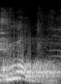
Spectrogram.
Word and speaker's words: chrome: In chrome. Yes. The H was the silent letter. Mm-hmm. Not C. Because yes. We say chrome.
